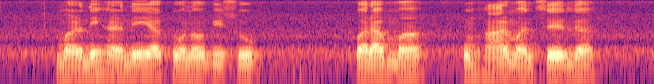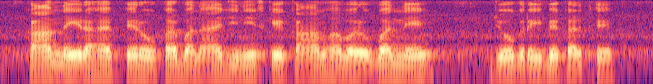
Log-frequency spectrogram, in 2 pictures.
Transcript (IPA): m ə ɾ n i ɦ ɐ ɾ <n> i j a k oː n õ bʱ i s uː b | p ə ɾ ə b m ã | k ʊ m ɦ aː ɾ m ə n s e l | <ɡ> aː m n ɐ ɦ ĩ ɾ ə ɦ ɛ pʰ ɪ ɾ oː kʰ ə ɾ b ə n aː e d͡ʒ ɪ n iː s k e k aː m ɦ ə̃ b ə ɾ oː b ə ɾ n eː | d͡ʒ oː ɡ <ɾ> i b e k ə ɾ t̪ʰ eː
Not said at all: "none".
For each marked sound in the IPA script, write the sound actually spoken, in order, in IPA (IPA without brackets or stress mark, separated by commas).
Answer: n, k, ɾ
